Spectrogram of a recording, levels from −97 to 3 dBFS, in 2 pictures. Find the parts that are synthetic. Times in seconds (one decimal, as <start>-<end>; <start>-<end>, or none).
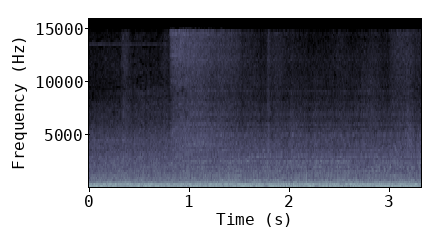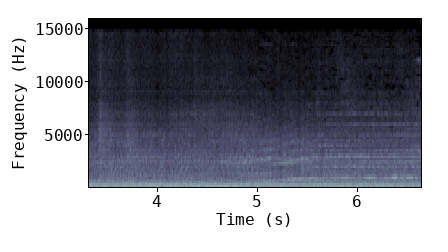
1.0-5.0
